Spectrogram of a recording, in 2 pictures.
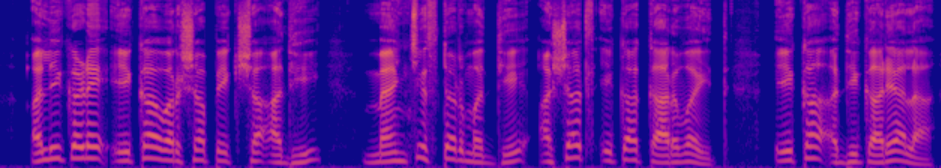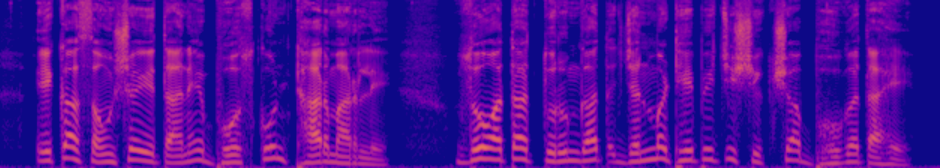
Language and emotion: Marathi, neutral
